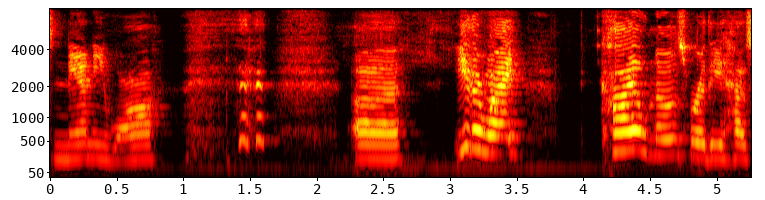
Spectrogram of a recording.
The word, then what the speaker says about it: Naniwa: I just call them Nanawas, but I think it's Naniwa.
